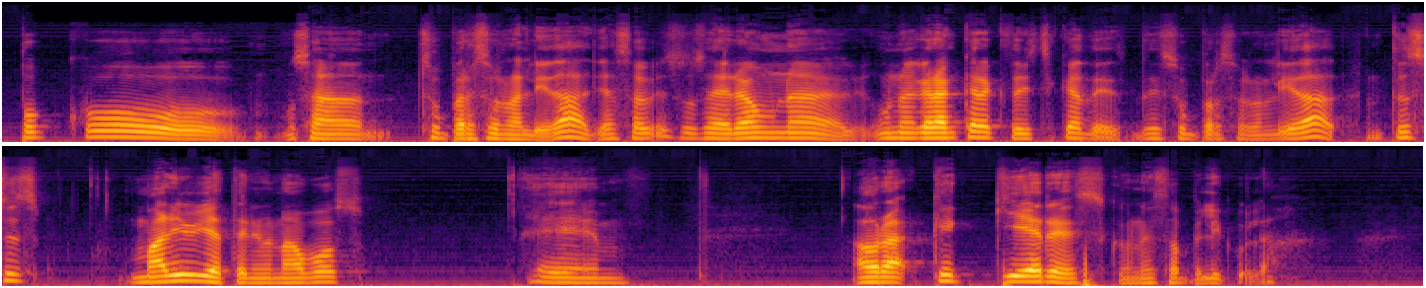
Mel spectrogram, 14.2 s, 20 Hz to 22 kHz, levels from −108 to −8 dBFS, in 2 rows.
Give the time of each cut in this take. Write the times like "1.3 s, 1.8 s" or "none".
6.8 s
